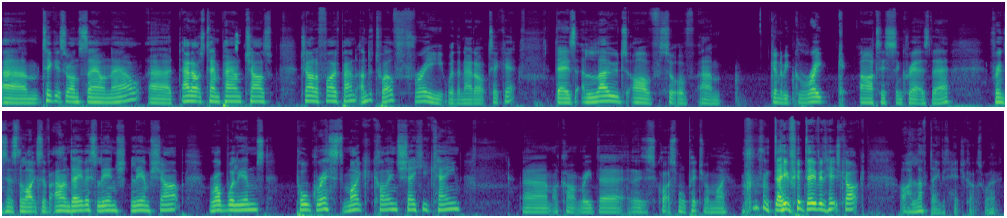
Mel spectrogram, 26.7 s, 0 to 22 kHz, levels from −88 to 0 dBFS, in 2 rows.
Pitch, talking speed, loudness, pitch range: 140 Hz, 170 wpm, -24 LUFS, 115-160 Hz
